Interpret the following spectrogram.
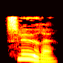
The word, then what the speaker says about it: sleur: Sleuren. To drag. Pronounced. Sleur. With the E. sounds similar to the oi in boy, but shorter.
